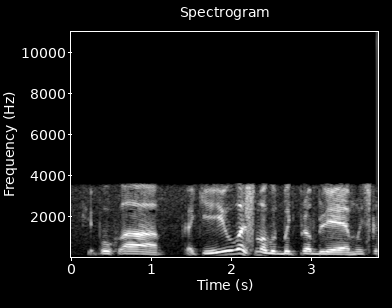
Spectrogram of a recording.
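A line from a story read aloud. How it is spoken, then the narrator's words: Deep bass voice. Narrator (Russian): сказал он глубоким басом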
